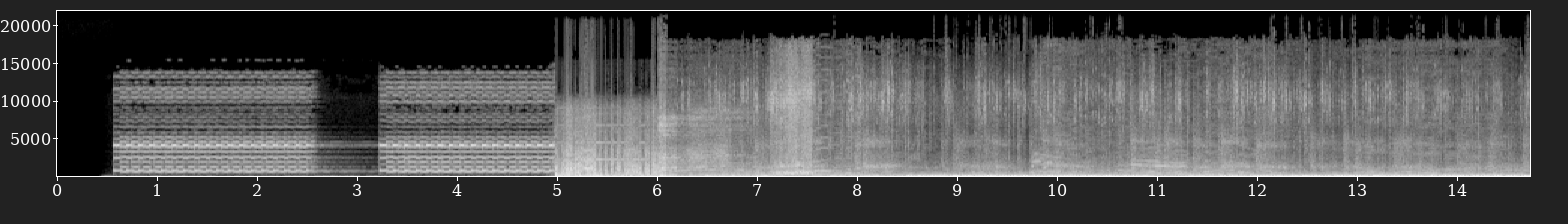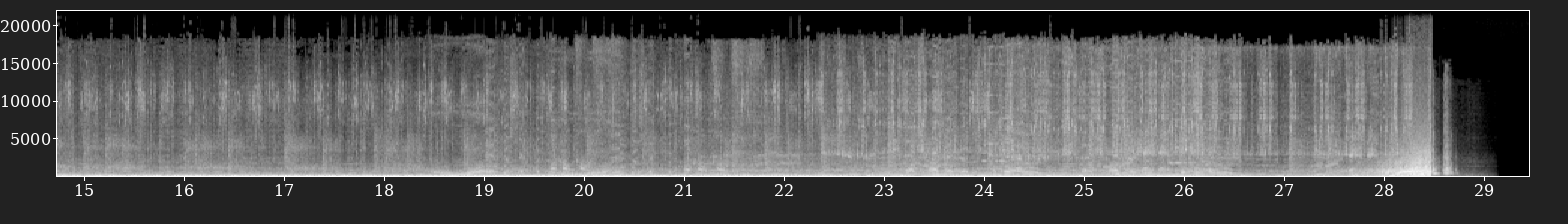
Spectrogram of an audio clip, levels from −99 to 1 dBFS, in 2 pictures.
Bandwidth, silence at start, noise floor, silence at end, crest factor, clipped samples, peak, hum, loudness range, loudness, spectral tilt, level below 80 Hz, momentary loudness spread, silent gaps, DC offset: 18.5 kHz; 0.55 s; -63 dBFS; 0.75 s; 10 dB; 0.2%; 0 dBFS; none; 3 LU; -14 LUFS; -4.5 dB/octave; -12 dBFS; 6 LU; none; under 0.1%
